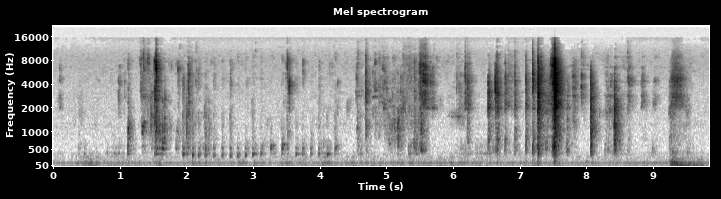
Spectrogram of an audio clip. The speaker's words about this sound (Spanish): Si, no tengo nada más que comentar, vuelvo a beber agua y, pasamos con la Europa League para luego hablar de, hablar de la Champions.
